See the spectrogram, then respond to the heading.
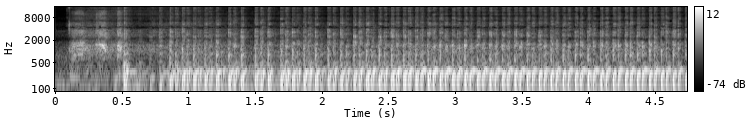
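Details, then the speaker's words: Honda Shadow V-twin with new Cobra Drag Pipes, baffles in, gaskets not yet heated; cough and catch, then quick even lope settling to steady deep idle. Normal startup and idle. "But we're about to fire up and see how she sounds. This is with the baffles in."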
